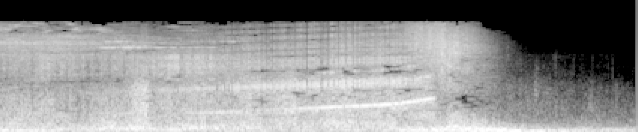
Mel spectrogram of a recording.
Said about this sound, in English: Side note, that's a nice little sound effect there for the time whoosh. I've never quite listened to it before with headphones on and with no other distraction, with no visuals or acting and whatnot, but it's quite nice.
